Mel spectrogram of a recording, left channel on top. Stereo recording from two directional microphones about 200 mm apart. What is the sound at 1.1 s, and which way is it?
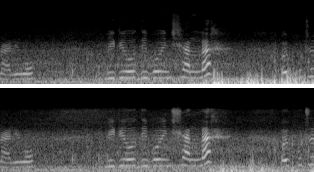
Speech, 15° left (ahead or behind).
